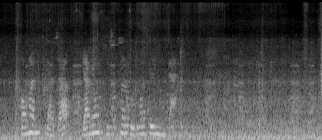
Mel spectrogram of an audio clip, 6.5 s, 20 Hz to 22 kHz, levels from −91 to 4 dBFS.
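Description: No technical faults can be heard in this recording of everyday sounds.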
